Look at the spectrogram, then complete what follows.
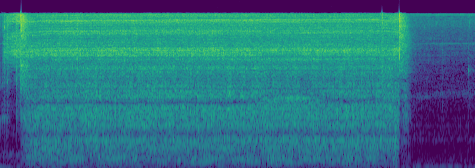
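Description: Handheld gas blowtorch lit with a click just after the start, burning with a loud, steady hiss for about six seconds, then shut off with another click.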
